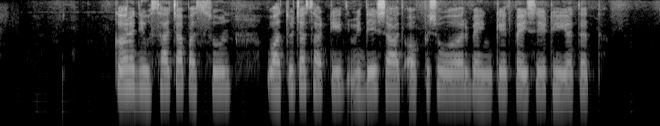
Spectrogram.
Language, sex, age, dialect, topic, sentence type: Marathi, female, 25-30, Southern Konkan, banking, statement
